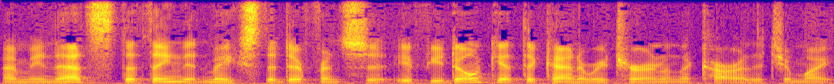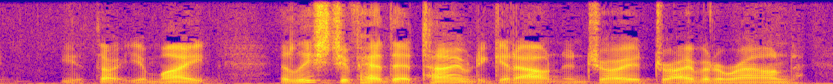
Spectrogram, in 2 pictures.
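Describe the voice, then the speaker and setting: Very fast and full of very wide pitch swings, a man with fairly low pitch and vocal fry speaks on a very clean recording with a silent background. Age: 50s. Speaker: car collector and performance engineering executive. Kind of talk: casual chat. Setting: studio. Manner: halting, many fillers.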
